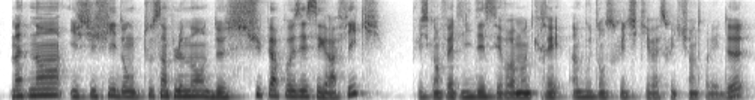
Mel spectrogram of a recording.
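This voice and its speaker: A young man with a French accent hosting a casual, enthusiastic software tutorial. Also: a little high. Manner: casual, joking, enthusiastic explainer. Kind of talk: screen-recorded software tutorial.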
